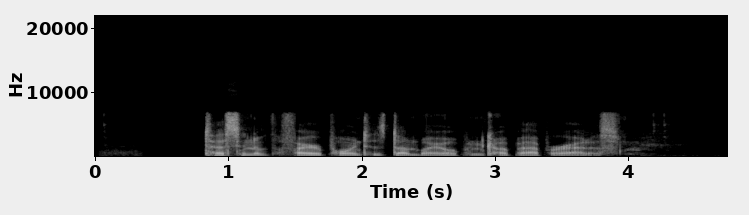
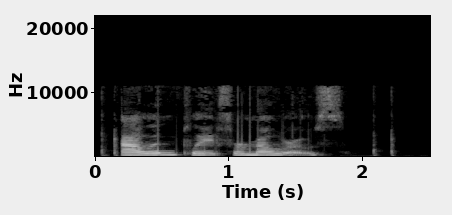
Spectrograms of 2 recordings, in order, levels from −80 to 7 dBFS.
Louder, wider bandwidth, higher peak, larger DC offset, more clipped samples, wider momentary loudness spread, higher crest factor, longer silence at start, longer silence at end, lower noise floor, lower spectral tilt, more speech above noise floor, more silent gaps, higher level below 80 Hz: second, -32 LUFS vs -24 LUFS; second, 7.2 kHz vs 11.5 kHz; about the same, -10 dBFS vs -8 dBFS; neither; neither; second, 9 LU vs 14 LU; first, 24 dB vs 18 dB; first, 0.85 s vs 0.15 s; about the same, 0.7 s vs 0.7 s; first, -71 dBFS vs -50 dBFS; about the same, -3 dB/octave vs -4 dB/octave; first, 39 dB vs 26 dB; neither; second, -64 dBFS vs -56 dBFS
